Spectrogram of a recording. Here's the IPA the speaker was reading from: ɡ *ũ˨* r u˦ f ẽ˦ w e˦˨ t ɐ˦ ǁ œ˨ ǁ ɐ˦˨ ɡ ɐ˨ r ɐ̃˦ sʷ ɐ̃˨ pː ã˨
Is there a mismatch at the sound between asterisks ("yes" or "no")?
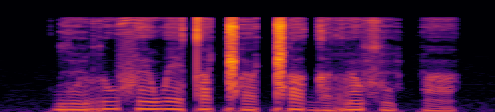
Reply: no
